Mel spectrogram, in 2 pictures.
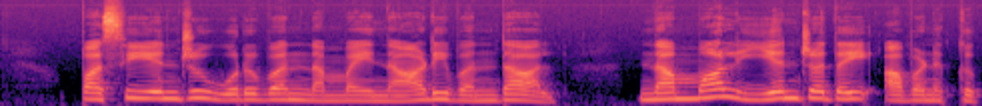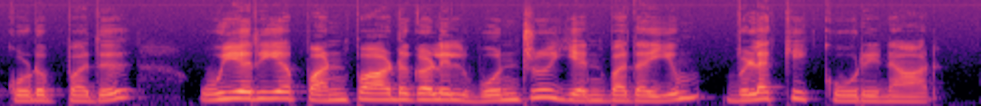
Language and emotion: Tamil, neutral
